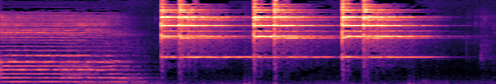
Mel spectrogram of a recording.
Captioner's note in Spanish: suena la campana tres veces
